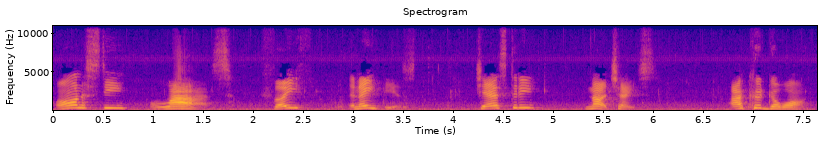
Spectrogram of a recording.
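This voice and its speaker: A woman's voice: high voice, sing-song, takes it slowly, pauses often, pushed and bright, a little hiss or hum, exaggerated voice. A woman playing a wry, chatty survivor in a farcical radio play, with comic delivery. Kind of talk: farce radio play acting.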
